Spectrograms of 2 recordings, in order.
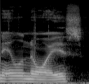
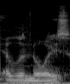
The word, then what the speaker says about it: Illinois: You say Illinois? – Illinois is. – Illinois. – Illinois is. – You say either way, I like Illinois. – S is silent.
